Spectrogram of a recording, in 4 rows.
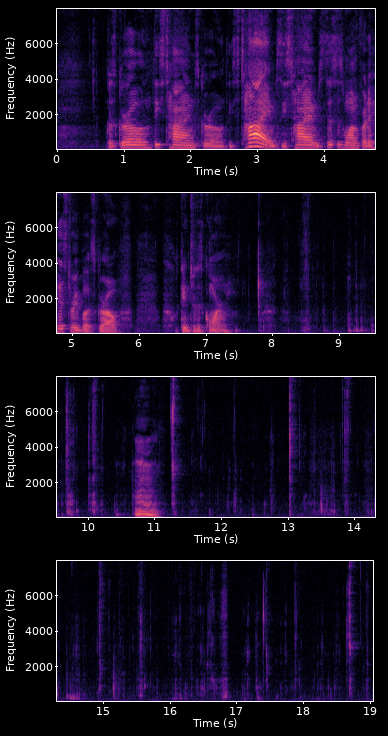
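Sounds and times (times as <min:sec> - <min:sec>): biting and chewing corn: 0:07.8 - 0:19.0
person humming: 0:10.7 - 0:11.2.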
